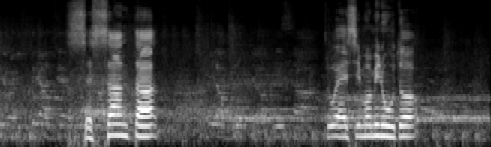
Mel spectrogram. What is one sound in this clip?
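Men shout loudly across an open outdoor football pitch.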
